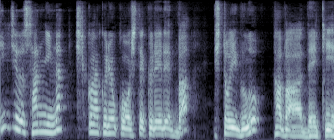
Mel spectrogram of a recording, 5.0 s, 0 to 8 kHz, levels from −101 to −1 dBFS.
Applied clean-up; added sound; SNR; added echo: neural mask model DeepFilterNet 3.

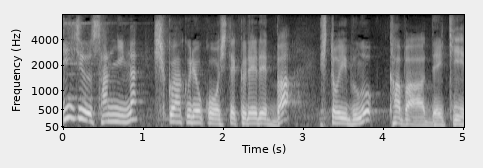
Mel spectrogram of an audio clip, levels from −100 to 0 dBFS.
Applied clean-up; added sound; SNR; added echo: none; none; none; none.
